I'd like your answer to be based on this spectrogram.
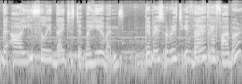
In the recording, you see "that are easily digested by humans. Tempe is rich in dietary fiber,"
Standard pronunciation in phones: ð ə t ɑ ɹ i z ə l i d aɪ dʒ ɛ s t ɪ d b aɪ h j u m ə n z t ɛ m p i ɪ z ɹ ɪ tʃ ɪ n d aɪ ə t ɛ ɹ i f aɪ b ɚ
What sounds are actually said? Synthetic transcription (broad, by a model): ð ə t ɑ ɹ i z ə l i d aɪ dʒ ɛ s t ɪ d b aɪ h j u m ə n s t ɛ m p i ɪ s ɹ ɪ tʃ ɪ n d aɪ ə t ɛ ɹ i f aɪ b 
